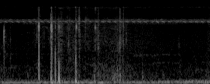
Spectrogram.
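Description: Steady high-pitched insect drone, with a few sharp light clicks about half a second to a second in.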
